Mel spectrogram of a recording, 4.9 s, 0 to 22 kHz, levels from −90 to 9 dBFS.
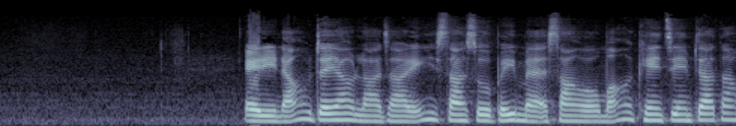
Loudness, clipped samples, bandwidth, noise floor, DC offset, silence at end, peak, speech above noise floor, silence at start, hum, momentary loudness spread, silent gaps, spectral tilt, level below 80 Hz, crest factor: -18 LUFS; under 0.1%; 14 kHz; -49 dBFS; under 0.1%; 0 s; -4 dBFS; 32 dB; 1.65 s; none; 4 LU; none; -5 dB/octave; -62 dBFS; 16 dB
